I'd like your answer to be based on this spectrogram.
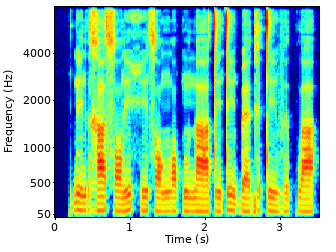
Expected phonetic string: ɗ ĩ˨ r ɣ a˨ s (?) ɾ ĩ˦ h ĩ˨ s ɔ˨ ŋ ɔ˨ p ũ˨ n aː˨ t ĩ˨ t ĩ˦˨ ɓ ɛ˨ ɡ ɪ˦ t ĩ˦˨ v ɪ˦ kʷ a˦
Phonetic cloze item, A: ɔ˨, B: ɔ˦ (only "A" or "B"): A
